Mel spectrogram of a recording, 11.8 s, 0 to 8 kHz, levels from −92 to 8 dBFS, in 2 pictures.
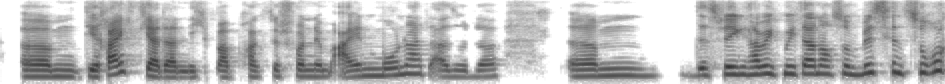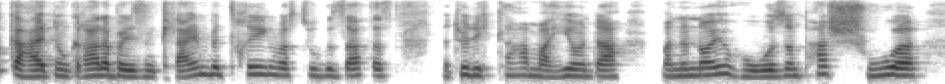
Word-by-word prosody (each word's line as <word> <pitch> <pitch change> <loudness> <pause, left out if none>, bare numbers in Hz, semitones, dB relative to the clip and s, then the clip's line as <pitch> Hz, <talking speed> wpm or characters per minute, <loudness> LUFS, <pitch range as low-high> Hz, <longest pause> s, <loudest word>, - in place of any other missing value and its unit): ähm, 185 -1 +1
die 185 - +2
reicht 230 - +4
ja 185 - +8
dann 170 -1 +2
nicht 165 0 -8
mal 175 - +3
praktisch 180 +1 -6
von 190 -1 0
dem 185 0 -2
ein 185 +3 +1
Monat, 225 +5 -1
also, 180 0 -4
ne? 185 +1 -4 0.4
Ähm, 200 +1 -2
deswegen 225 +3 +1
habe 245 +2 +5
ich 245 - -5
mich 255 0 +1
da 255 -1 +7
noch 255 -1 0
so 255 - 0
n' 235 - -3
bisschen 290 +1 +1
zurückgehalten. 225 - +3
Und 190 - -6
grade 205 +2 +3
bei 195 -1 +1
diesen 180 -1 -2
kleinen 195 +7 -1
Beträgen 235 0 -2
was 210 0 -3
du 205 -2 -10
gesagt 205 +1 -3
hast 200 0 -6 0.3
natürlich, 215 -3 -4
klar, 215 0 -8
mal 185 -3 -1
hier 200 +3 -2
und 190 0 -7
da 185 0 +3 0.2
mal 195 - -4
'ne 200 - -3
neue 225 +1 0
Hose, 185 +2 -1
'n 200 - -8
Paar 250 +2 -3
Schuhe. 210 -2 +3
205 Hz, 245 wpm, -24 LUFS, 185-230 Hz, 0.4 s, ja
